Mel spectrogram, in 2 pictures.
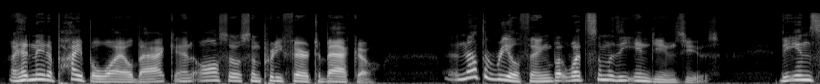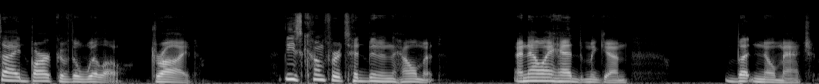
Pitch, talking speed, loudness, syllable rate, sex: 150 Hz, 175 wpm, -20 LUFS, 5.1 syllables/s, male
